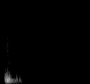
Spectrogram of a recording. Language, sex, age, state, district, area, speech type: Assamese, male, 18-30, Assam, Barpeta, rural, conversation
